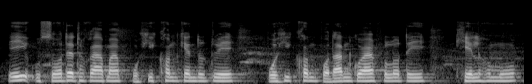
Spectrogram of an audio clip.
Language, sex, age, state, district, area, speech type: Assamese, male, 30-45, Assam, Dhemaji, rural, spontaneous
